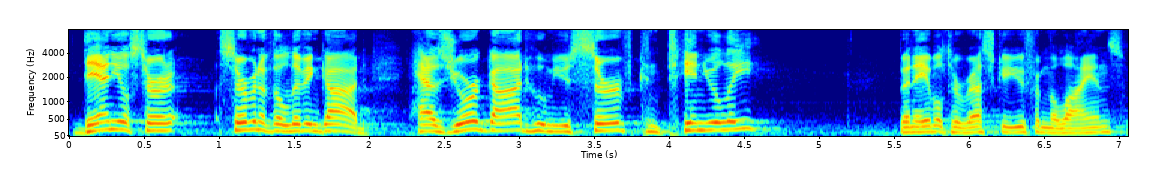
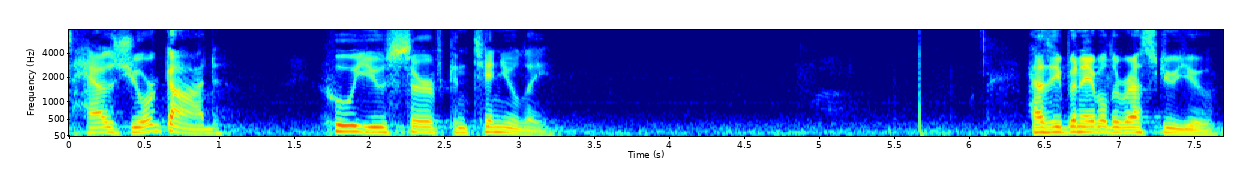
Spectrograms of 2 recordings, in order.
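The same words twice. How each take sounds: First: High, loud, desperate call into the lions' den; a king crying out in anguish for his friend. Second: Slowed right down, each word weighed. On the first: A narrator's reading. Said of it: "He called Daniel in an anguished voice". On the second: Retold or imitated. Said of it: "He says".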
